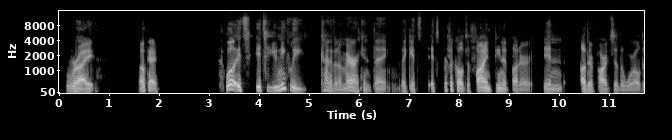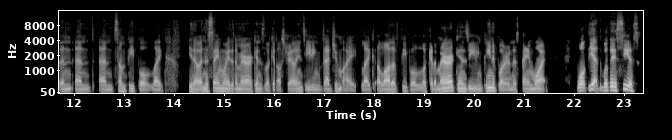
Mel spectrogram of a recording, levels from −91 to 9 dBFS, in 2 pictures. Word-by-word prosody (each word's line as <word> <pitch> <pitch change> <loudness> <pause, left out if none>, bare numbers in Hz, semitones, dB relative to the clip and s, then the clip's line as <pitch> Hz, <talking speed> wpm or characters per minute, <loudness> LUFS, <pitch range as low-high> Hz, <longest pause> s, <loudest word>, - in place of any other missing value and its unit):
Right. 105 -2 +3 0.9
Okay. - - +2 1.4
Well, 190 +4 +8
it’s 155 - +3
it’s 145 -2 +3
uniquely 195 - 0 0.3
kind 145 -4 -4
of 110 - -6
an 95 - -7
American 85 +1 -1
thing. - - -5 0.3
Like, - - -9
it’s - - -7 0.2
it’s - - -6
difficult - - 0
to - - -9
find 130 -4 +3
peanut 110 -5 -2
butter 90 -3 -6 0.3
in 95 -5 -6 0.4
other 105 -3 0
parts 100 -2 -3
of 90 -2 -8
the 85 - -10
world, - - -7
and 100 0 -4
and 90 -3 -3
and 90 -1 -4
some 110 +1 -3
people, 95 -5 -4
like, 90 -1 -2 0.5
you 105 - -3
know, 95 0 +2
in 100 - +1
the 110 - +1
same 115 -1 +2
way 105 -2 +1
that 100 +1 -5
Americans 95 +1 0
look 100 -1 -8
at - - -6
Australians 95 -1 -5
eating 90 -2 -5
Vegemite, 100 +5 -4
like 90 -2 -3
a 95 - 0
lot 95 +1 +3
of 95 - -2
people 95 -1 -5
look 100 0 -3
at - - +1
Americans 115 +1 +5
eating 100 -3 -2
peanut 130 +3 +3
butter 90 -1 0
in 90 - -6
the 90 - -4
same 100 -1 -1
way. 115 +1 +4 0.6
Well, - - +6
yeah, - - +8
well, 150 +1 +6
they 160 -2 +9
see 195 -3 +7
us - - -11
100 Hz, 165 wpm, -23 LUFS, 95-115 Hz, 1.4 s, they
